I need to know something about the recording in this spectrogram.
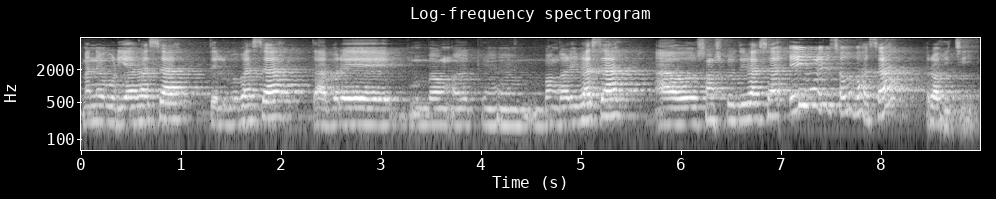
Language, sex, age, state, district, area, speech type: Odia, female, 60+, Odisha, Khordha, rural, spontaneous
